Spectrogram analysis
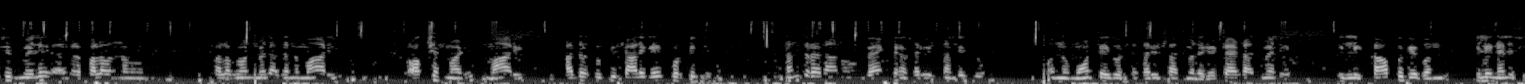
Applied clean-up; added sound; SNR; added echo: classical method spectral subtraction.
